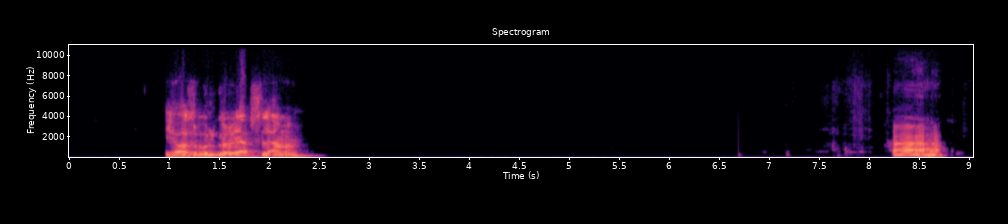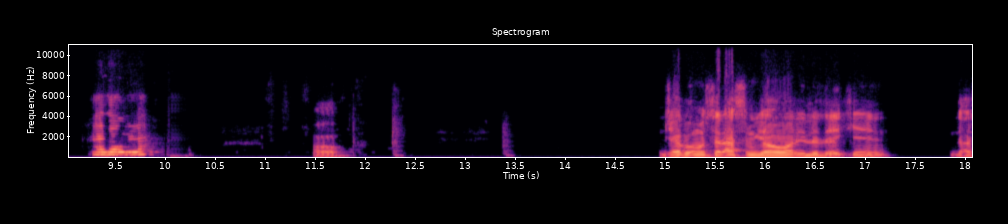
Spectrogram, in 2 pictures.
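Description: A man speaks calmly over an online call, in short bursts with long pauses.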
